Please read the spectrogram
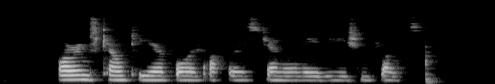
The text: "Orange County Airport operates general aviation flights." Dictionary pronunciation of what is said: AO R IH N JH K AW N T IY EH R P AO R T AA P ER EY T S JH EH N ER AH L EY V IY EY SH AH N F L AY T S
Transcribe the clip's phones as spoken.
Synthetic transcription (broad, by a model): AO R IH N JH K AW N T IY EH R B AO R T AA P ER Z JH EH N ER AH L EY V IY EY SH AH N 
